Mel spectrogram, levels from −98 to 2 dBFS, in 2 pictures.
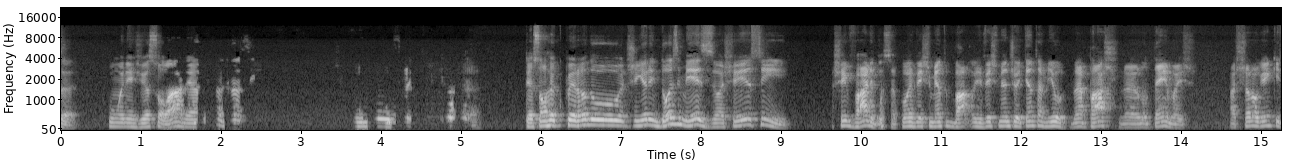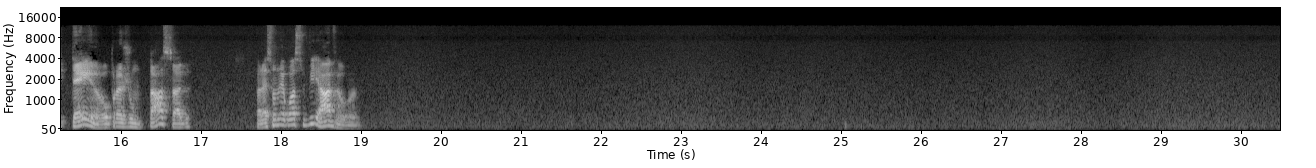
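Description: From 1.46 to 2.64 s, and again from 3.41 to 5.12 s, the echo canceller likely could not tell the talker from loudspeaker echo while both sides spoke, and clamped down on everything. This speech suppressed in double talk sinks by roughly 25 dB, then nearly 30 dB, dipping and breaking up.

Between 4.85 and 4.93 s, the canceller likely failed to remove the far end from the microphone, so the other side's voice leaks through as a brief scrap at roughly the talker's own level.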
